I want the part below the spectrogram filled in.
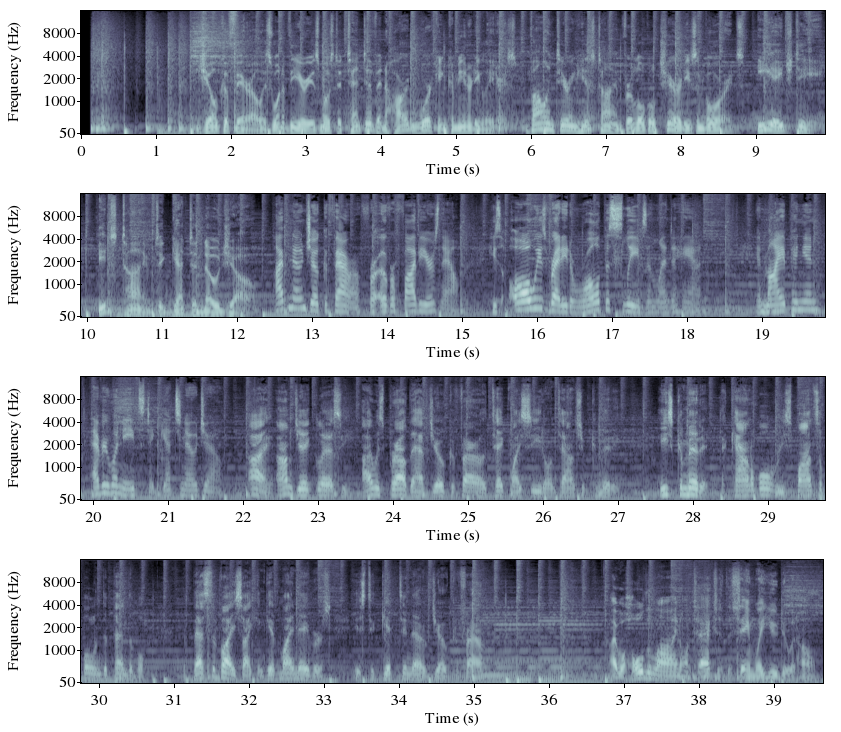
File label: radio commercial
